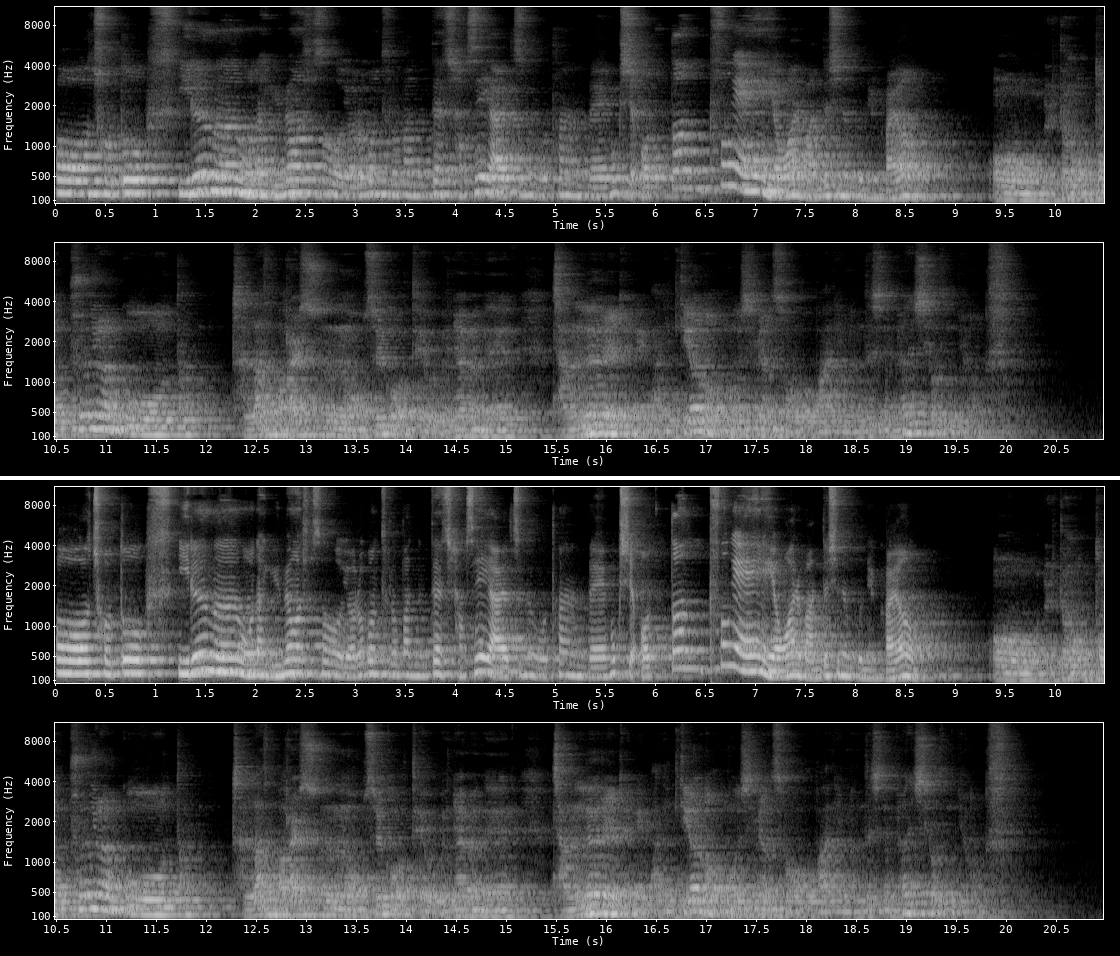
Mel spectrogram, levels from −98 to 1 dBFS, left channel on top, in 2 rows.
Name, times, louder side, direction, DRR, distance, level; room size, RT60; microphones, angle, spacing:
voice 1, 0.0-8.7, right 3 dB, 85° right, 6 dB, 0.5 m, -27 dB
voice 2, 9.3-11.8 12.3-20.0, equal, 10° right, -5 dB, 1.4 m, -32 dB
7.6 x 5.2 x 3.1 m, 1.3 s
head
